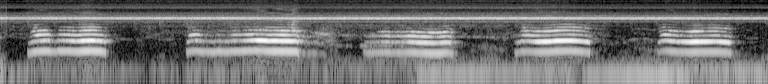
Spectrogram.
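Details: Male cat's call meant to draw in females. Five even, drawn-out meows come roughly every two seconds, each steady and slightly wavering, over a constant thin high whine.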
